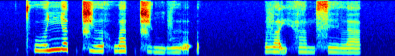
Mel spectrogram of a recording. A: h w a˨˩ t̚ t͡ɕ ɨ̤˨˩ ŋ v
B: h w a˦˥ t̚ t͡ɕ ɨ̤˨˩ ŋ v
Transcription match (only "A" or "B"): B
